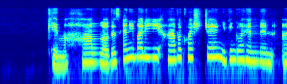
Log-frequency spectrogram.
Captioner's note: speaks in native language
